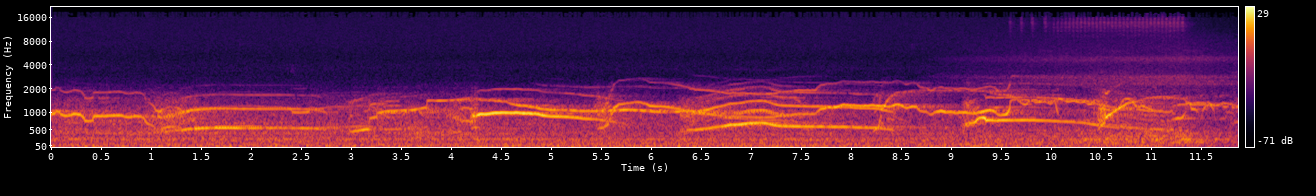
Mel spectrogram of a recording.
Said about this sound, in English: Eastern coyote.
